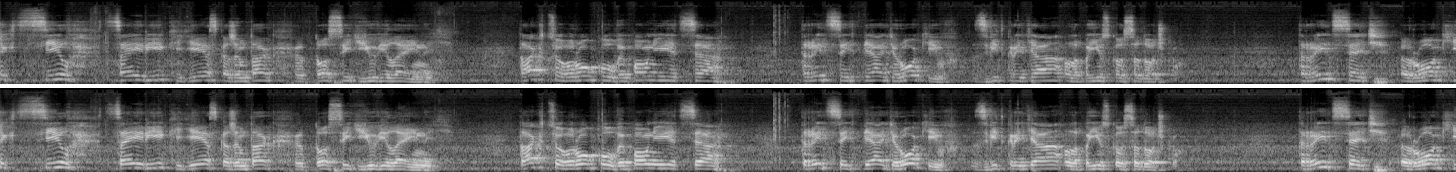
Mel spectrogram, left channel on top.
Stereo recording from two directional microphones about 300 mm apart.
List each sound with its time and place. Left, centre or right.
0.0 s a sound: left
1.2 s speech: left
5.2 s speech: left
13.0 s speech: left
